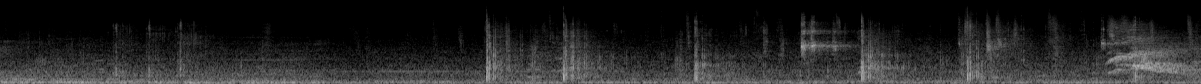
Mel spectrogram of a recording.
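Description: Tennis rally: sharp racket strikes on the ball roughly once a second, over a low crowd murmur. Crowd applause swells near the end as the point finishes.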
